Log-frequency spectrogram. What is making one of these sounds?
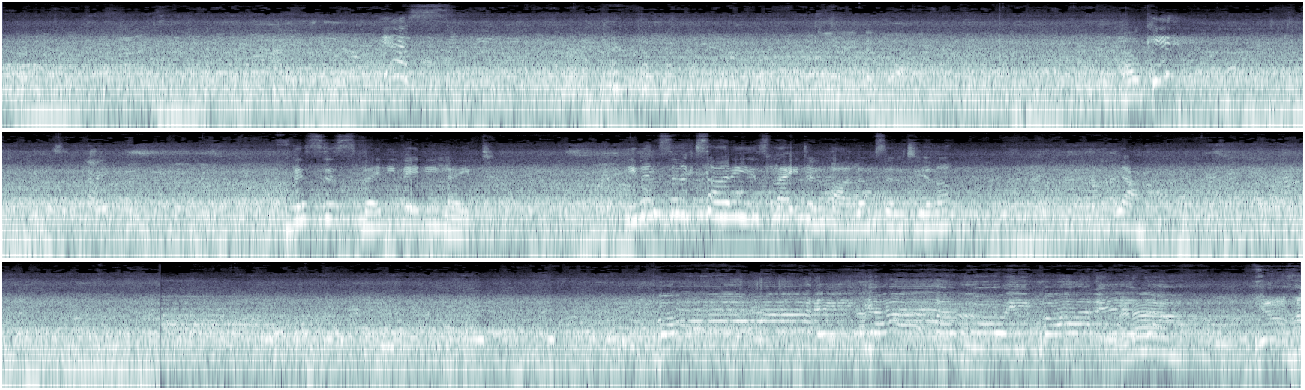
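A young woman speaks into a microphone, heard through loudspeakers.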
